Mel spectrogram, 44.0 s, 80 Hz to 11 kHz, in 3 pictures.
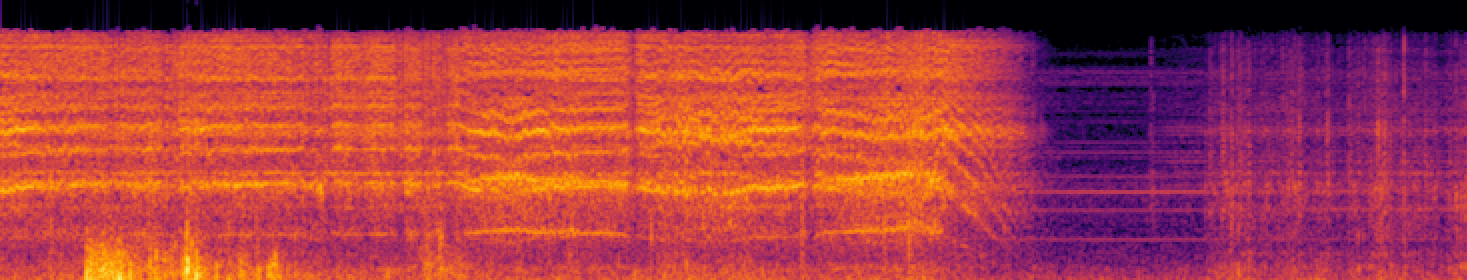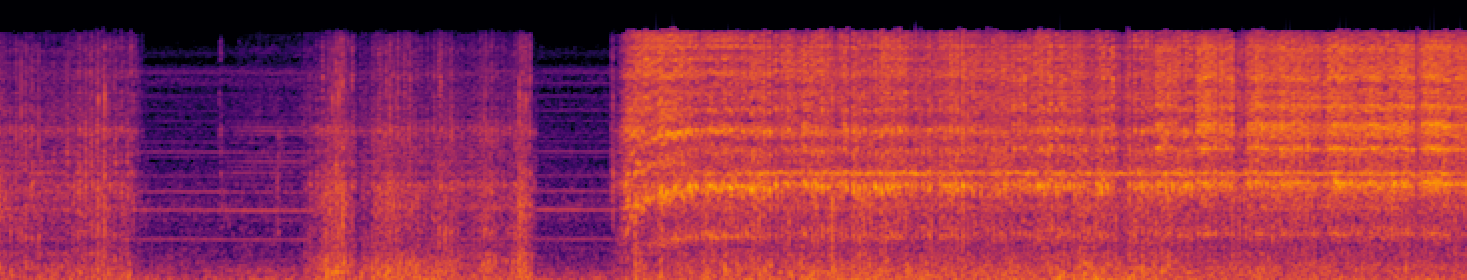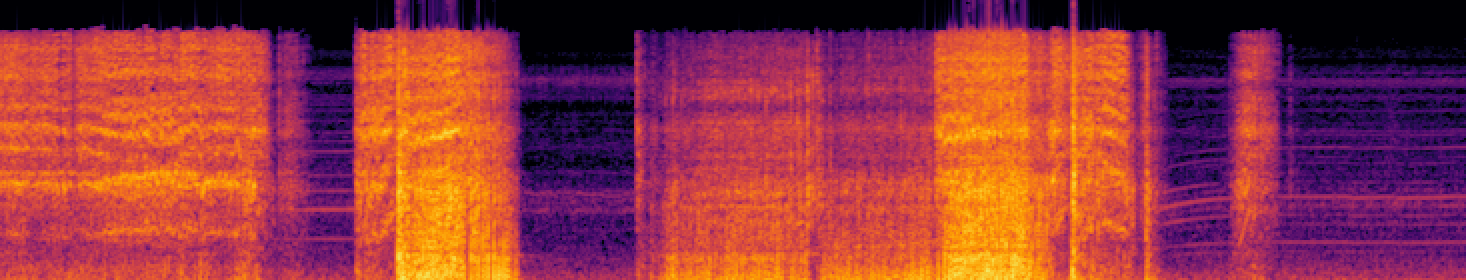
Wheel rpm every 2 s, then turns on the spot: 160, 160, 160, 160, 130, 0, 20, 30, 0, 20, 50, 160, 160, 160, 160, 150, 90, 40, 20, 90, 70, 10.
12-16 18-20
